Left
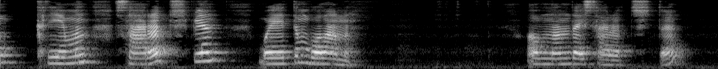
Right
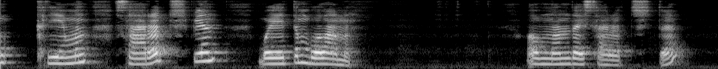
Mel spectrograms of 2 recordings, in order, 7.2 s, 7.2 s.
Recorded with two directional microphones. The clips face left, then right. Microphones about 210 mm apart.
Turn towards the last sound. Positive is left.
turn(degrees=-50)  # may be behind; listen again after turning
